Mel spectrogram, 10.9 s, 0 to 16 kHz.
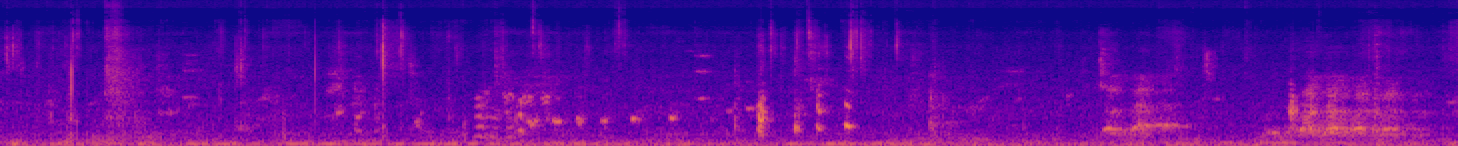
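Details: Domestic hens on 10 October 2022, a Monday when eight eggs were laid; a few scattered low clucks, then a burst of short, throaty clucks, with a fuller, noisier cackle near the end over steady background rumble.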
